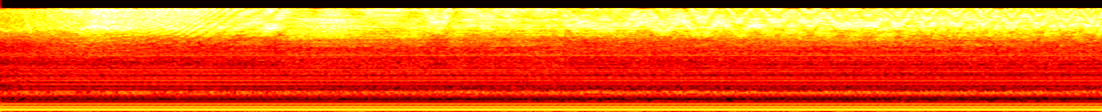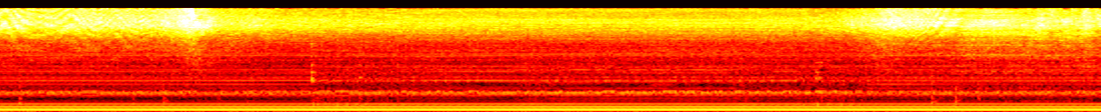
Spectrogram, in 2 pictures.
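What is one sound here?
A heat gun blows with a steady, loud hum and rushing air.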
